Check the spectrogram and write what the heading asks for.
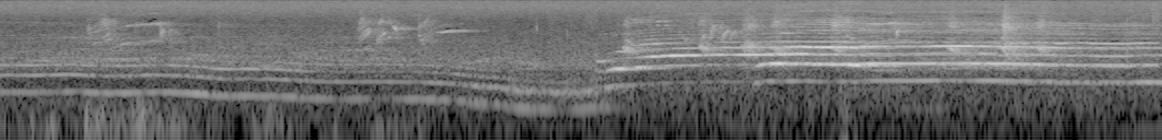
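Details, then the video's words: Domestic shorthair cats, Tom, Mimi and a neighbourhood stray, fighting over territory outdoors. A low moaning growl slides slowly downward, then breaks into a higher, louder, sustained yowl with bright harmonics. "Craziest Cat Fight Compilation Video"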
